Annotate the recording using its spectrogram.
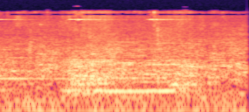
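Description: Terminal hall ambience: a steady background of crowd noise echoing in a large hall, with a low tone held for about a second partway in.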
